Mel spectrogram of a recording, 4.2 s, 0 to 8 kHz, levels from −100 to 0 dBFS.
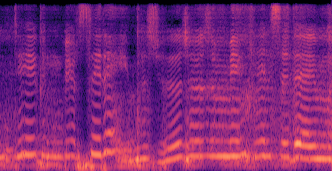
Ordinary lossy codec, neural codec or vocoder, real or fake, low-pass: none; codec, 24 kHz, 0.9 kbps, DualCodec; fake; 7.2 kHz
